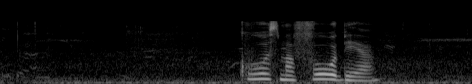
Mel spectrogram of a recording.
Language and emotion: Russian, neutral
